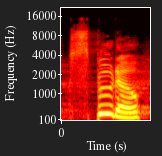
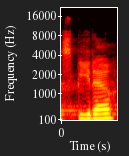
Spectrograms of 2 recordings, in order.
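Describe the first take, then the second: First: The word is said with an 'oo' vowel, 'Spudo'. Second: The word is said like the swimwear brand 'Speedo'. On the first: The speaker calls it right. "Nope, Spudo" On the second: The speaker calls it wrong. "First time I read it, I read Speedo"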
